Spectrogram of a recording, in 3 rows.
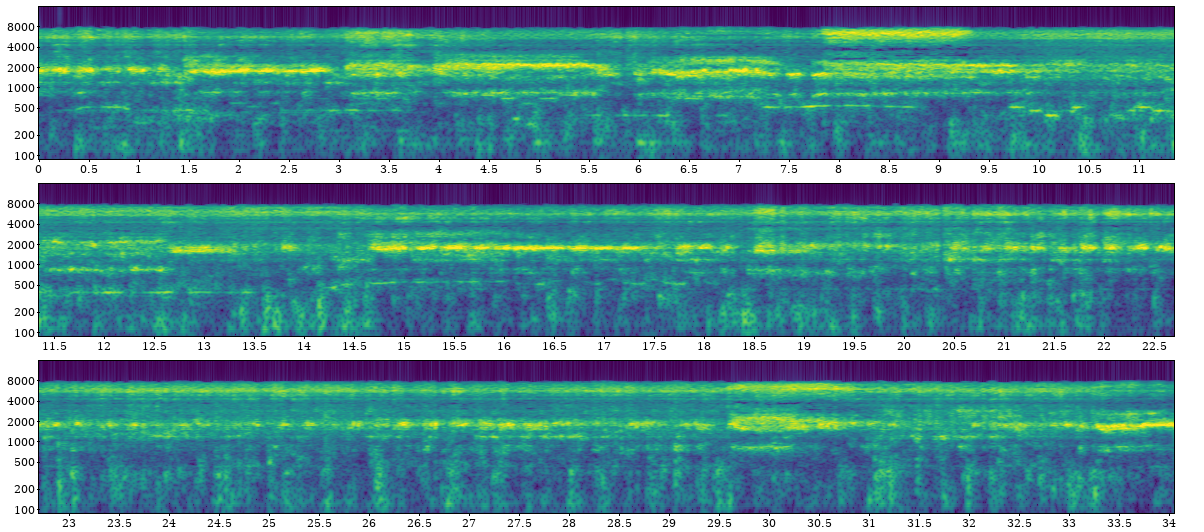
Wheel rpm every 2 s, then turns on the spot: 230, 230, 220, 210, 210, 210, 220, 230, 230, 230, 230, 240, 230, 230, 230, 230, 230.
none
